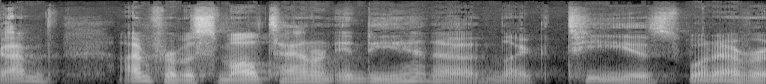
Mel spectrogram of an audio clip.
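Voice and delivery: lightly voiced excitement about his small hometown; excited explanation. Explaining his small-town roots to tea sellers, mildly excited. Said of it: "excited 'cause I'm like".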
